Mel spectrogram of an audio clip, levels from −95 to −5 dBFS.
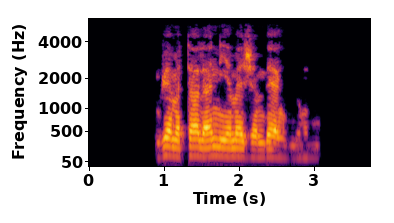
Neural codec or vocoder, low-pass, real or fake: none; 5.4 kHz; real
